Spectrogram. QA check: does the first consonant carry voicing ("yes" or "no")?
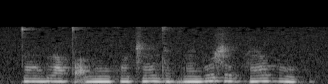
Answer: no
